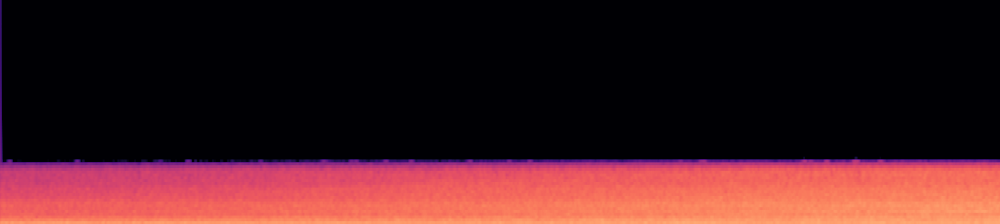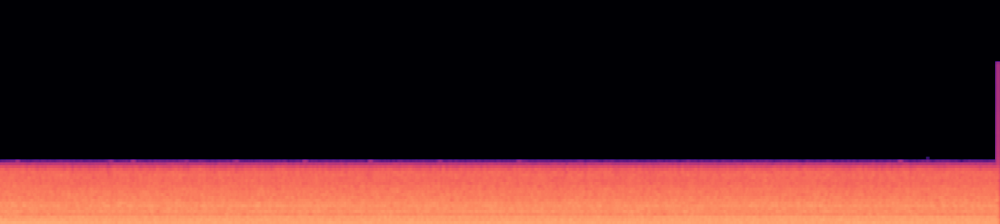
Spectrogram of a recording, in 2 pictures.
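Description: Electric engine cooling fan (twin radiator fans in a shroud) blowing steadily. It grows louder over the first ten seconds or so, then holds at full speed with a clear steady hum on top of the rush of air, echoing in a metal-walled chamber.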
